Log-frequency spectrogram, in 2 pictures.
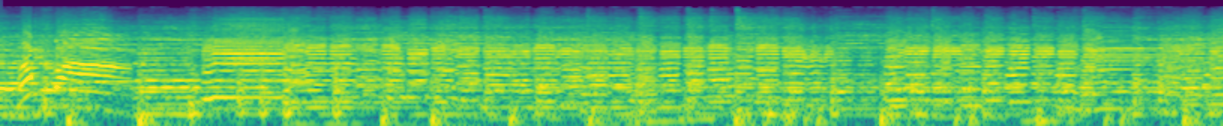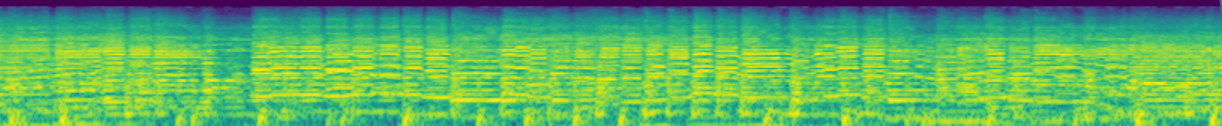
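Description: Polka band playing an instrumental break: brass with saxophone and accordion over a steady bass beat.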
